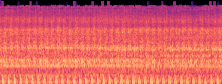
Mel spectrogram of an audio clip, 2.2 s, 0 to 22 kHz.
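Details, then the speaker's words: 1956 Gravely L single-cylinder engine after re-adjusting the carburetor, idle brought down: uneven, lumpy thumping with occasional pops and stumbles before cutting off; rough running, cause unknown. "I'll let you see how bad this runs well I tried to adjust the carburetor again but idle's up okay then when you bring it down the idle you got that it's not too bad pops once in a while"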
